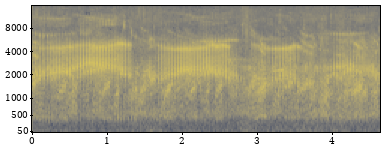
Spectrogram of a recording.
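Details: A crowded frog chorus in the water, with buzzy, pulsing croaks that rise and dip in rapid overlapping bursts, steady and loud throughout.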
